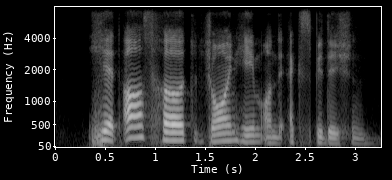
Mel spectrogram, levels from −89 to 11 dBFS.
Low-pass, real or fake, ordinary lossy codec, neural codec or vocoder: 7.2 kHz; fake; Opus, 32 kbps; codec, 24 kHz, 0.5 kbps, DualCodec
